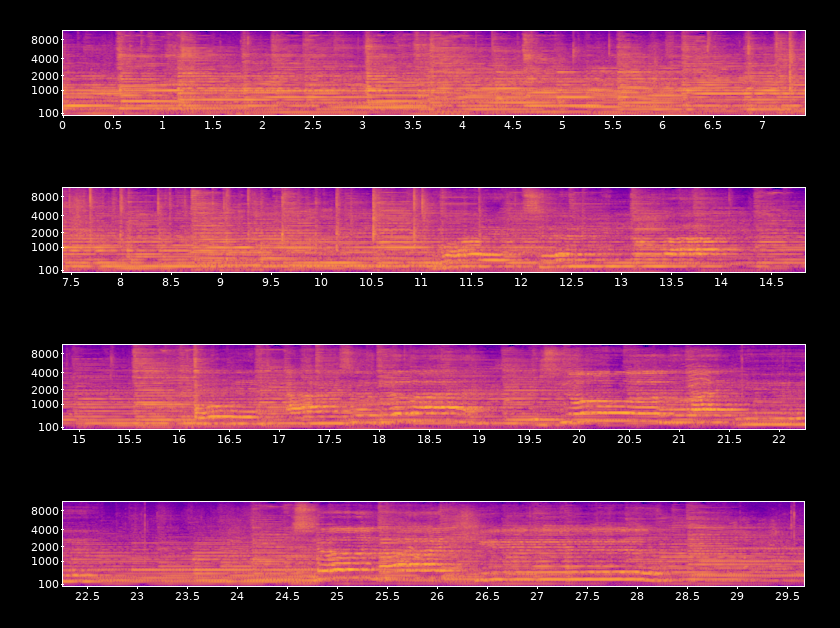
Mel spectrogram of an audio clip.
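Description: Live band music: strummed acoustic guitar and keyboard, with a man's voice singing over them from about a third of the way in.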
